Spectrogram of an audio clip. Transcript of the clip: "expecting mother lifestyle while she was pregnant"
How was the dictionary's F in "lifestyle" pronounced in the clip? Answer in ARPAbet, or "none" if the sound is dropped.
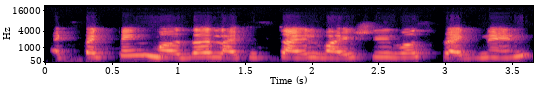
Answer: F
